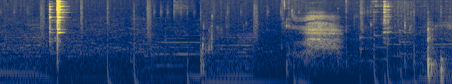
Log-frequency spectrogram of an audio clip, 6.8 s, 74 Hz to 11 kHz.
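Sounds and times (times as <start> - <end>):
wine glasses clinking in a toast: 0.7 - 1.0
dishes and cutlery clattering: 0.7 - 1.1, 5.5 - 6.7.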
